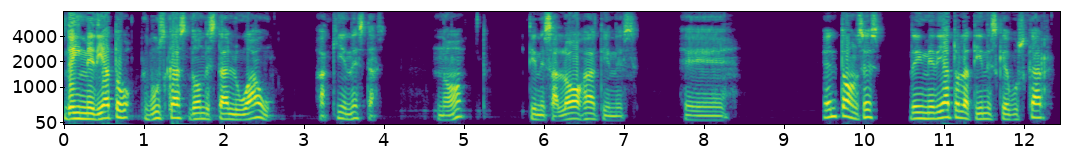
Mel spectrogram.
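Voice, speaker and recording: A man's voice: fairly high pitch, slow, long pauses, dark tone. A man with a Mexican Spanish accent teaching an exam-prep lesson, patiently walking the student through each step. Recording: dull lo-fi sound.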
